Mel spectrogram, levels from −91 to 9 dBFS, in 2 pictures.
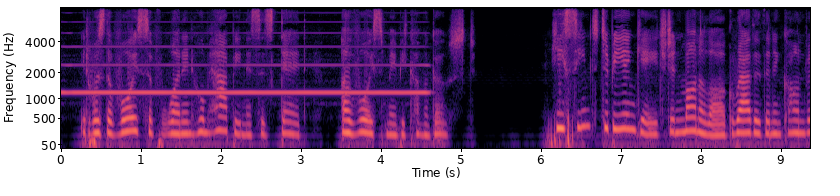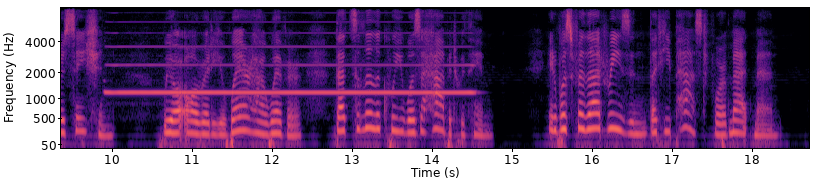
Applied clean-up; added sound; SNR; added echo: none; Wind instrument, woodwind instrument; 6 dB; none.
